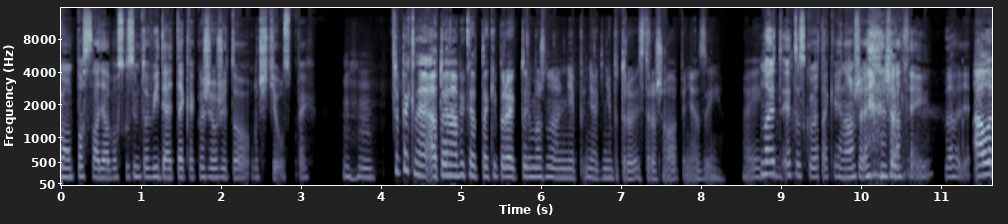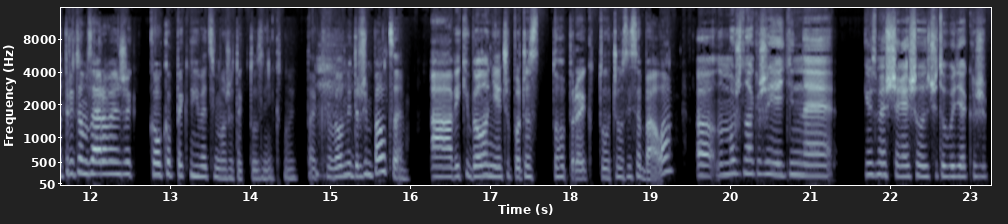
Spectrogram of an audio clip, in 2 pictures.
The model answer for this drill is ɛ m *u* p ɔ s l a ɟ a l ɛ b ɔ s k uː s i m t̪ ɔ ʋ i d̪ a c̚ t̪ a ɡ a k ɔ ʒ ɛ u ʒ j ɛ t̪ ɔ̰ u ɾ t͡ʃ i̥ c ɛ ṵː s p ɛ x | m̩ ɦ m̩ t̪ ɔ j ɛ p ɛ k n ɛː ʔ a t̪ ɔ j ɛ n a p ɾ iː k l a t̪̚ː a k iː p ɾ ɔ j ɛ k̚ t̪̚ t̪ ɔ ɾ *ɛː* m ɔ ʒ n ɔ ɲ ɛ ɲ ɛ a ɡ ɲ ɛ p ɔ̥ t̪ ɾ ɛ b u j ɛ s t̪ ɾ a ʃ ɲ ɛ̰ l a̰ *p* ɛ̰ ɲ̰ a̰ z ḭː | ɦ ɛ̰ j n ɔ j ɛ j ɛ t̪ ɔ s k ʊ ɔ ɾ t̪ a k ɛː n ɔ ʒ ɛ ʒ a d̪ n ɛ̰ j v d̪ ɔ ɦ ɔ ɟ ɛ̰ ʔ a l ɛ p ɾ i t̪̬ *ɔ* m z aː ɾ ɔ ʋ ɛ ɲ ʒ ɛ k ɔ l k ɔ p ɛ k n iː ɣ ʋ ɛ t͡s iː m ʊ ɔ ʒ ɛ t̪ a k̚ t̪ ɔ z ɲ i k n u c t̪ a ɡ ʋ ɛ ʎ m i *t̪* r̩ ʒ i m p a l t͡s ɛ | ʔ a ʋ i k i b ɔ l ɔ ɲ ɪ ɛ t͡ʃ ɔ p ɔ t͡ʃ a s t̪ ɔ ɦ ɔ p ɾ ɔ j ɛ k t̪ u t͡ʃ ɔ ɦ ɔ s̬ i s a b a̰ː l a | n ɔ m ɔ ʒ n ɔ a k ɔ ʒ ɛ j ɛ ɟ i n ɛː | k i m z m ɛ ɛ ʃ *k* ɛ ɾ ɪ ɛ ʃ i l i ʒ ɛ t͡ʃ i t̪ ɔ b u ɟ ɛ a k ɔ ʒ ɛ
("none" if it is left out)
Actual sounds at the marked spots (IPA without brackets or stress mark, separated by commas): u, iː, p, ɔ, d̪, c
